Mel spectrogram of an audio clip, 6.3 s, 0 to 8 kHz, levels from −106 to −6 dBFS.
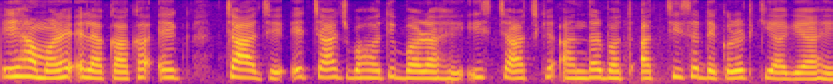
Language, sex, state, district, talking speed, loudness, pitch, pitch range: Hindi, female, Bihar, Samastipur, 230 wpm, -18 LUFS, 245 Hz, 230-270 Hz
